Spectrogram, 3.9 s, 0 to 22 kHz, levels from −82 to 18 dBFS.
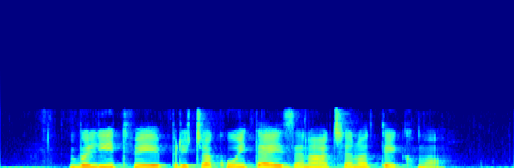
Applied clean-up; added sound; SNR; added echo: none; Chewing, mastication / Livestock, farm animals, working animals; 17 dB; none.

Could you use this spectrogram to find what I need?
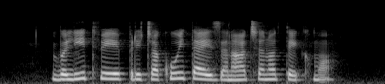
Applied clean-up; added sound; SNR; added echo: none; none; none; none.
